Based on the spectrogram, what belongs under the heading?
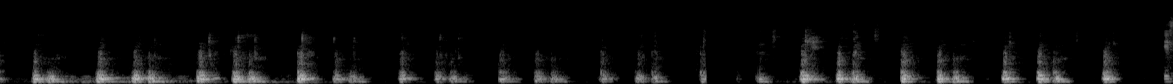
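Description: Regular low-pitched heartbeats, each with an extra soft thud just after the second sound, giving a three-beat gallop rhythm: a third heart sound (S3).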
